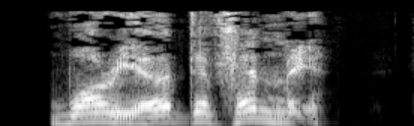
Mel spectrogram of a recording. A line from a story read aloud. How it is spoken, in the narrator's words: he groaned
